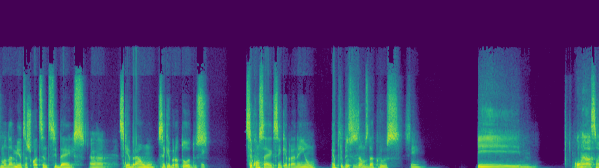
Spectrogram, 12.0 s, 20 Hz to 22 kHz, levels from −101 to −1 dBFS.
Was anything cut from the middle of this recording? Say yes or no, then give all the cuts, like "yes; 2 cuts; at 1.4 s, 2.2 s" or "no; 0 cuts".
yes; 3 cuts; at 2.5 s, 5.5 s, 6.8 s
